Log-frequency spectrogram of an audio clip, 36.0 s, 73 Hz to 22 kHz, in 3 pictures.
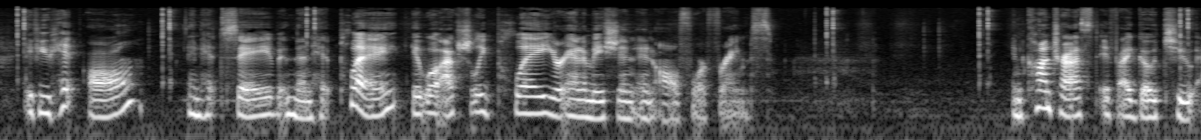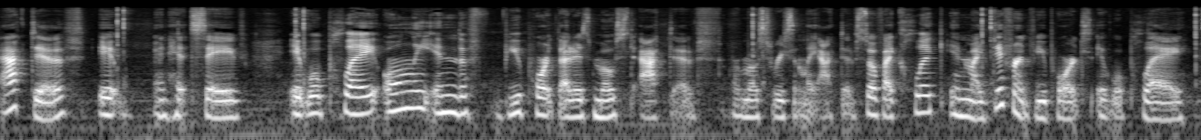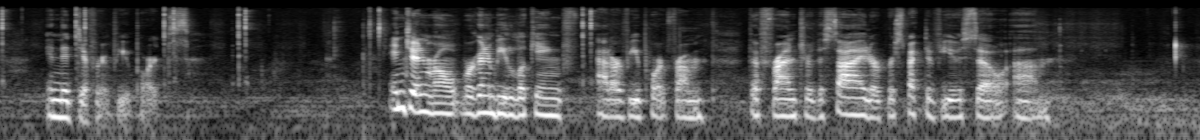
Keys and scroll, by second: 27.7 space.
